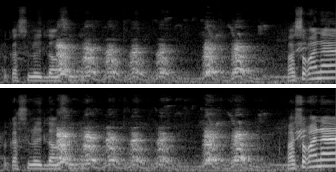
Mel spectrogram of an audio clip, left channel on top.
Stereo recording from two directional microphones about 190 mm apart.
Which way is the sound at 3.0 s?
5° left (ahead or behind).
